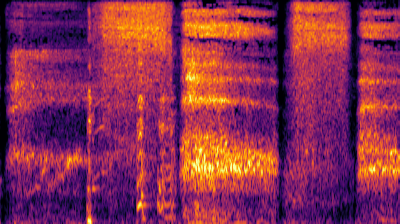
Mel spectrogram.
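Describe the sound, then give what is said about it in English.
Someone imitates Darth Vader's heavy, hissing mask breathing, several long raspy breaths in and out with brief pauses between them, loud and steady, with no speech. “I'm Darth Vader now.”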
